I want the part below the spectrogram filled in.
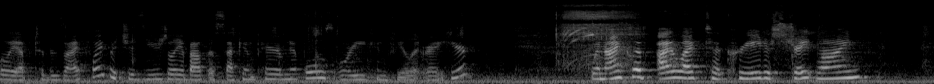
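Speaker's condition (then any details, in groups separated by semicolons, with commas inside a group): No condition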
